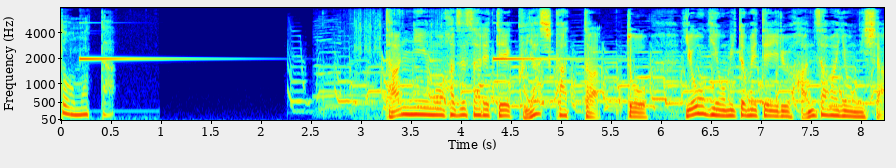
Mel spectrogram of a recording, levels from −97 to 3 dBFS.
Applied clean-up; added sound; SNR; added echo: none; Marimba, xylophone; 13 dB; none.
